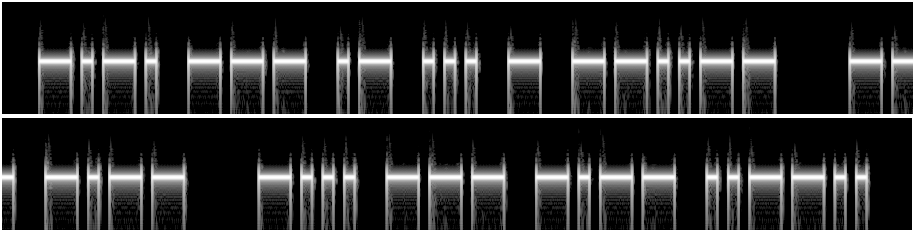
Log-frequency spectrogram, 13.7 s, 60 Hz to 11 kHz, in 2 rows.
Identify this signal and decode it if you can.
Morse code, heard as a keyed tone, about 16 wpm, 700 Hz. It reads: COAST, MY BOY?
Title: Sentences from Top 1000 Words - Review Part 4 - 15wpm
